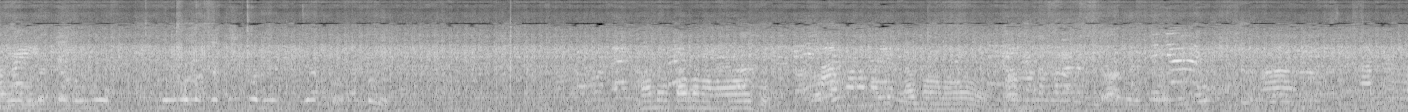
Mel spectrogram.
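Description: A woman's amplified singing voice in the Maranao dayunday style. It holds long notes, then moves into wavering, ornamented phrases, over a steady background hum.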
